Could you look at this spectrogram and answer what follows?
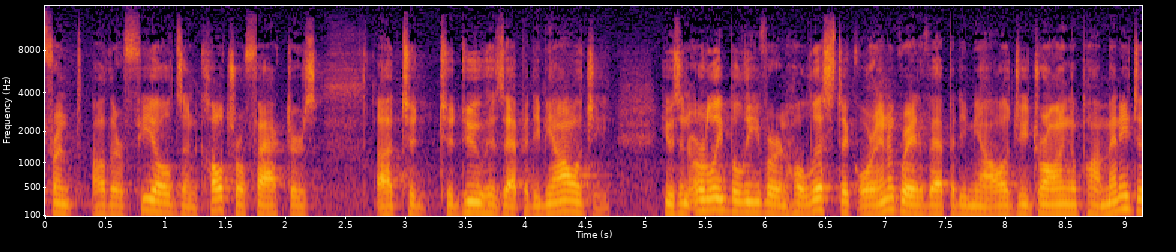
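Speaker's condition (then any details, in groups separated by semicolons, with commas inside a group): No condition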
